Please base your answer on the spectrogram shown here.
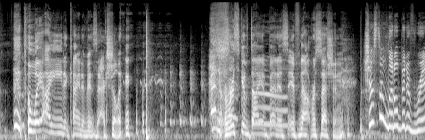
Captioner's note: laugh; laugh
